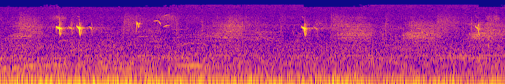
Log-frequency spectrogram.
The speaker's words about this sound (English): pointed at the wild bird. Real one, wild chitter.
